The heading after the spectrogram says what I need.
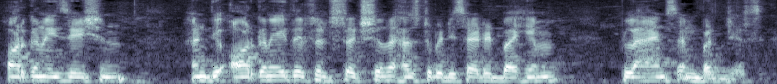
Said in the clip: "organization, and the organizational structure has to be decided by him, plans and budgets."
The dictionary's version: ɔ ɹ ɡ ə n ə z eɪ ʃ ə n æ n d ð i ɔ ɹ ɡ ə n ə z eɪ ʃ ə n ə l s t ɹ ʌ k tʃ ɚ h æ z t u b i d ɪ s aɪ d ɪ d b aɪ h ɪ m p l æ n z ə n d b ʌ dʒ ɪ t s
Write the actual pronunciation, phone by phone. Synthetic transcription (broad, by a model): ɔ ɹ ɡ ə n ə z eɪ ʃ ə n æ n d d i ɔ ɹ ɡ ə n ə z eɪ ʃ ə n s t ɹ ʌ k ʃ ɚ h æ z t u b i d ɪ s aɪ d ɪ d b aɪ h ɪ m p l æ n s ə n d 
